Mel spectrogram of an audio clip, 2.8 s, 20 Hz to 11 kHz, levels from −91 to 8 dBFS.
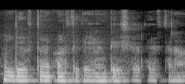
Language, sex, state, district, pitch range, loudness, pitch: Kannada, male, Karnataka, Dharwad, 115-120 Hz, -19 LUFS, 115 Hz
